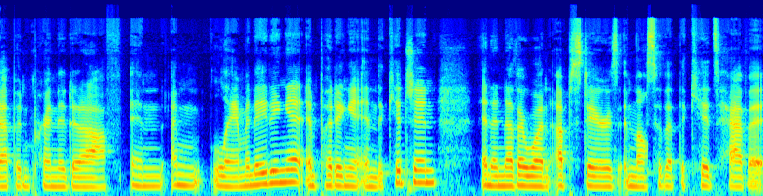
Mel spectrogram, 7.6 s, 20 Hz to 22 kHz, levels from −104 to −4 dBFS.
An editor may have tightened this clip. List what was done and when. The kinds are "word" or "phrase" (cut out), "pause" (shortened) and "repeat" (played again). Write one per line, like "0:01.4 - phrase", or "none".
0:06.5 - word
